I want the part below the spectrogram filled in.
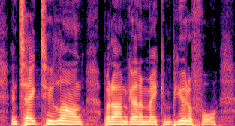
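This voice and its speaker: A man with a Tennessee accent speaks at a moderate pace in a fairly high pitch, his intonation flat and monotone. The recording is very clean, with a silent background. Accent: Southern US (Tennessee). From Nashville, Tennessee. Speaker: speaker sharing testimony, formerly homeless. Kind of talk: testimony. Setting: stage with audience.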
